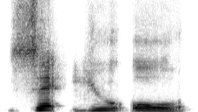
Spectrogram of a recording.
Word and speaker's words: zuo: Again, ZUO is what?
